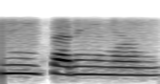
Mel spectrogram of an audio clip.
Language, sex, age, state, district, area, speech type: Tamil, female, 18-30, Tamil Nadu, Ariyalur, rural, conversation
